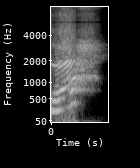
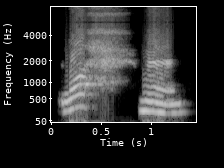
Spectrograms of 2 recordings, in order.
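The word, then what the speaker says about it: رحمن: You pronounce it with a full mouth, Rahman. Rather than rah, instead of rah, you say Rahman.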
